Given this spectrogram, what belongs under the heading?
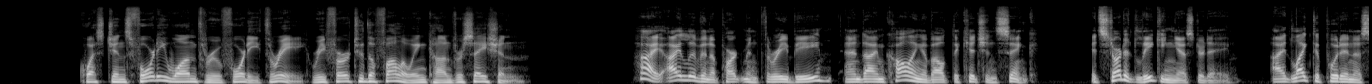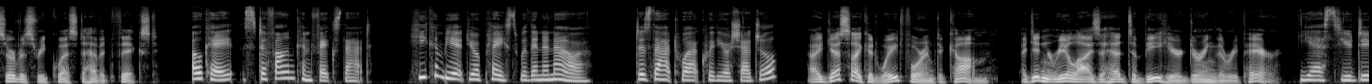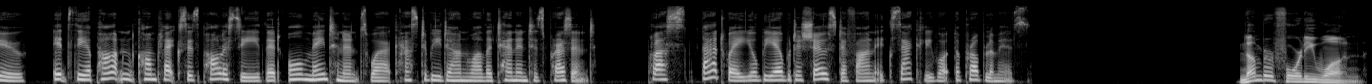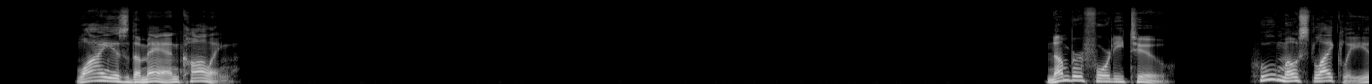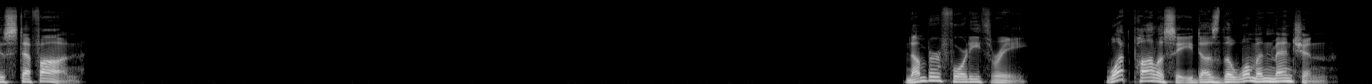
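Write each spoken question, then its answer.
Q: Why is the man calling?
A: To request a repair of a leaking kitchen sink

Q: Who most likely is Stefan?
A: A maintenance worker

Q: What policy does the woman mention?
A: Tenants must be present during maintenance work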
